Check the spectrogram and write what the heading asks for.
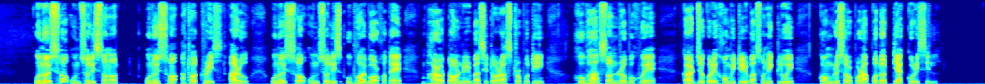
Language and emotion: Assamese, neutral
